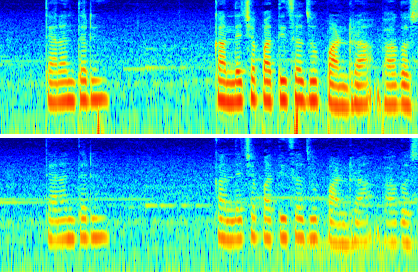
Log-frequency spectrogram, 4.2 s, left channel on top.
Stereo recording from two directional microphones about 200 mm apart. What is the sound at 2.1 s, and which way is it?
A woman's voice, 35° left (ahead or behind).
